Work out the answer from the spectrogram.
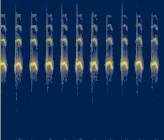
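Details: Young green junglefowl calling: crisp, high single cheeps repeated evenly about three times a second, each a short arched note, the background silent.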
